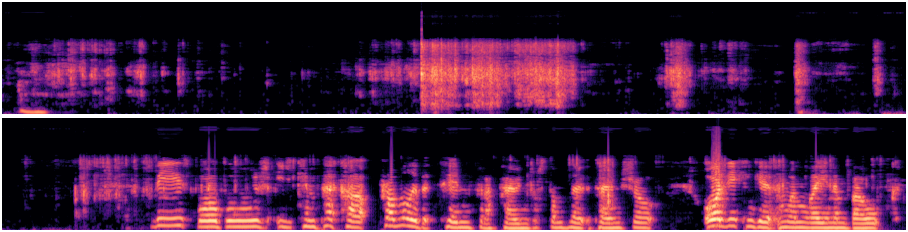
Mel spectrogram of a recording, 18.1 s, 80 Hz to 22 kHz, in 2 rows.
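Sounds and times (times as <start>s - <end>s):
crinkly rustle: 0.1s - 2.4s, 3.0s - 7.6s, 8.2s - 11.8s.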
